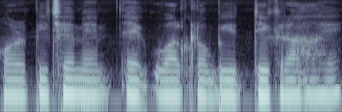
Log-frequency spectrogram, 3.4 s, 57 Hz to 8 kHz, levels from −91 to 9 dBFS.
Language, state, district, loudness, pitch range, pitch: Hindi, Arunachal Pradesh, Papum Pare, -17 LUFS, 120-125 Hz, 120 Hz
